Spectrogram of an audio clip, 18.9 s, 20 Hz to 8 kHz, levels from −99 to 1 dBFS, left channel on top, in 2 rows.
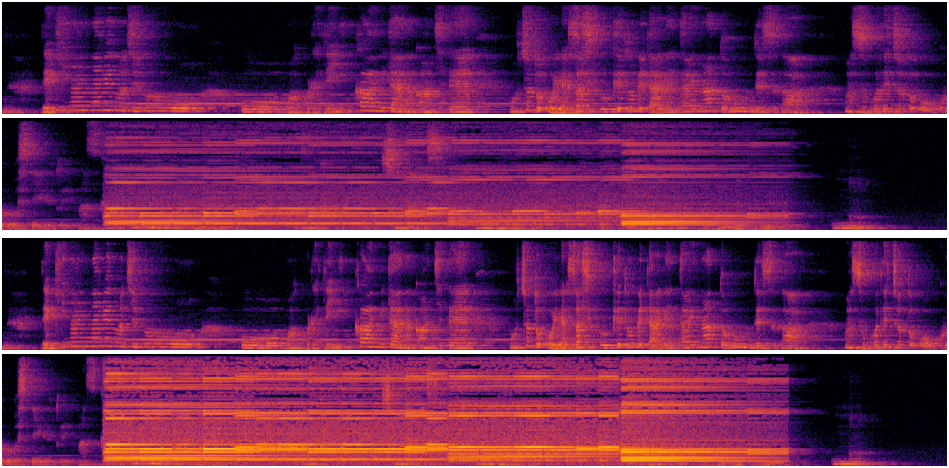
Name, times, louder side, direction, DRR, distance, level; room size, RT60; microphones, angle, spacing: voice 1, 0.0-11.3 12.4-13.8 14.2-14.6 15.8-16.1 17.7-18.0, right 2 dB, 40° right, 1 dB, 1.4 m, -38 dB
sound 1, 0.9-10.1 10.8-10.9, right 2 dB, 35° left, 1.3 m, -49 dB
voice 2, 5.5-5.8 8.6-8.9 11.4-11.9 12.4-13.1 14.5-14.9 15.4-17.3 17.9-18.0, equal, 5° right, -1 dB, 0.6 m, -47 dB
sound 2, 10.5-17.3, right 11 dB, 75° right, 0.3 m, -22 dB
7.2 x 5.0 x 5.5 m, 0.79 s
head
